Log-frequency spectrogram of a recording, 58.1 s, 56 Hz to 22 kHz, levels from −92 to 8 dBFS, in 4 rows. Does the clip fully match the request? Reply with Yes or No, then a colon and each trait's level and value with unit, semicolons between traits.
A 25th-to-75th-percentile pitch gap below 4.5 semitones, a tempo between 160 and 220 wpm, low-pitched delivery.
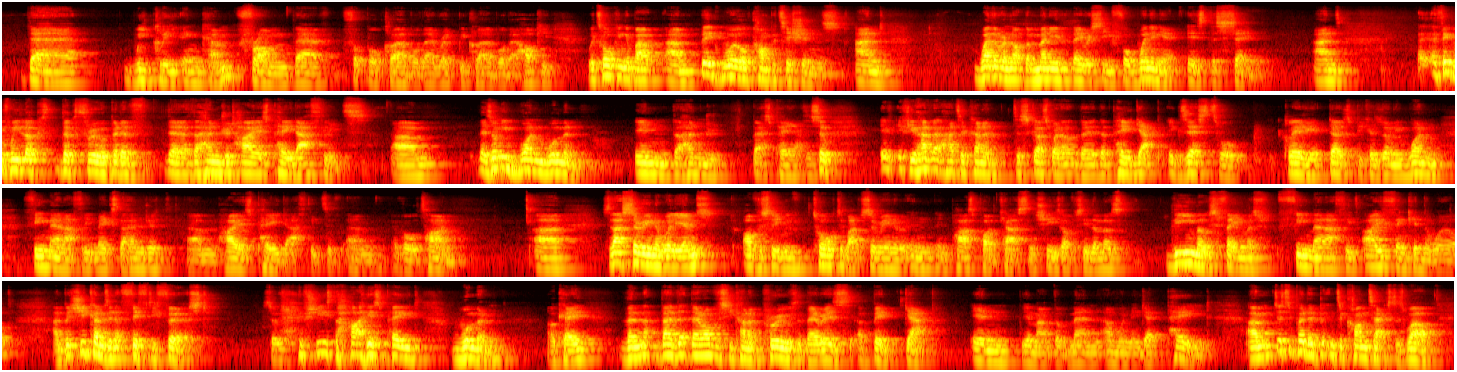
Yes: average, 4.1 semitones; average, 185 wpm; low, 110 Hz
